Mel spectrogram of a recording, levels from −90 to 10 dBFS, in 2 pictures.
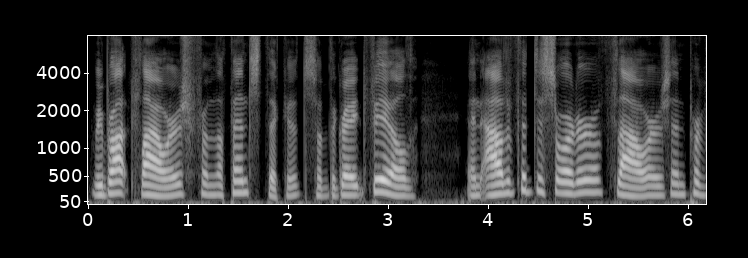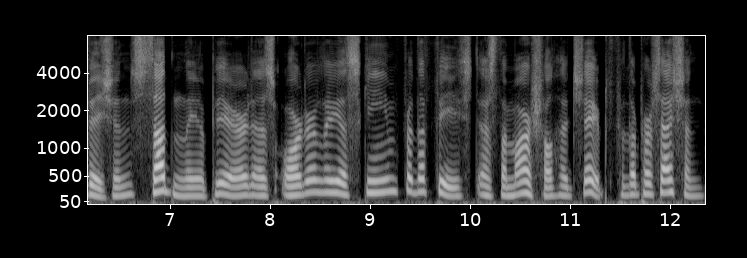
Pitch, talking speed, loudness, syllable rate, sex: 180 Hz, 180 wpm, -19 LUFS, 4.8 syllables/s, male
